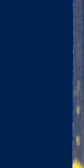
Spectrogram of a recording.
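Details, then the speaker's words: Adult man at home with a persistent, never-ending cough, heard in the background: one brief, muffled cough; dry cough. "But it is just a dry cough that is never ending."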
